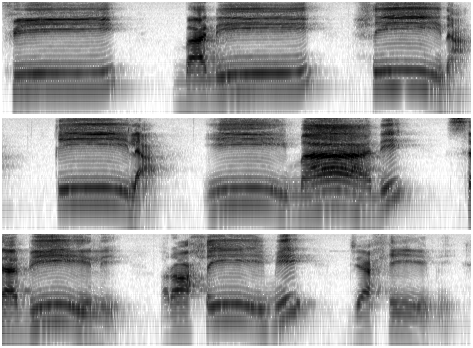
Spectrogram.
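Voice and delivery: slow word list with every long i sustained; recitation drill. Shown as a demonstration. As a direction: chant ফি, বানি, হিনা on held notes. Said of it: "total ইয়ামাতগুলো বলি".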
